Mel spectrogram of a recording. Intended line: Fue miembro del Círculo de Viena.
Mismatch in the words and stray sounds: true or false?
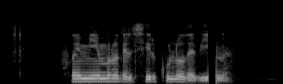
true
